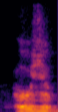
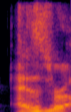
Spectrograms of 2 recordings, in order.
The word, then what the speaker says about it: Ezra: Like I had Urza Bridger in relics. It was my first Phoenix relic, and that was years. Did you say Urza Bridger? Ezra. Oh my god, what is it with your pronunciation today?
